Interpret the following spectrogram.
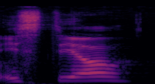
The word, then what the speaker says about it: Istio: And this time it's pronounced correctly, because everyone can say Istio, I guess, correctly.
